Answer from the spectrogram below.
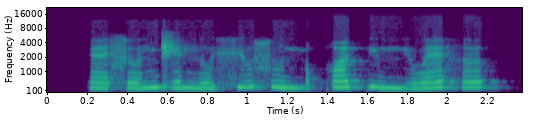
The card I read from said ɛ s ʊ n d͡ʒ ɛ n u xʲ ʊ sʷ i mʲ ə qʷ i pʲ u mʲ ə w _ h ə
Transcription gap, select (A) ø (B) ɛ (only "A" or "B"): B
